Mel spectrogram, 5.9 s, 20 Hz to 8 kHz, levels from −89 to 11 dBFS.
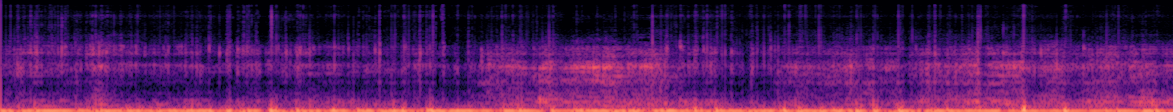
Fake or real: fake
